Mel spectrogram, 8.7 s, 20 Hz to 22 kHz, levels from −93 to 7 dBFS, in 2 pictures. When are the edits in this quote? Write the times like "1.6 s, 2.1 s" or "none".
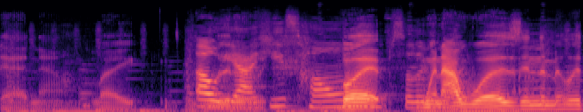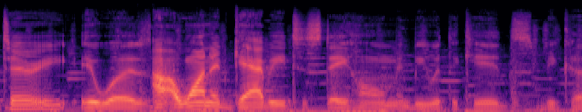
5.5 s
